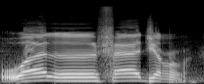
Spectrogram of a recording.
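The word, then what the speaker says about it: والفجر: তাহলে কীরকম? ওয়াল ফাজর, র উচ্চারণ করতে হবে, ওয়াল ফাজর।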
